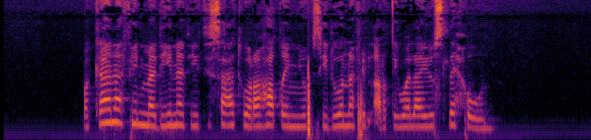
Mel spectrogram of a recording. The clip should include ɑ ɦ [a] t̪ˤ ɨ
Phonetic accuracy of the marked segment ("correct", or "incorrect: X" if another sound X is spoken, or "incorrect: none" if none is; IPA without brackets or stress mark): incorrect: ɑ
